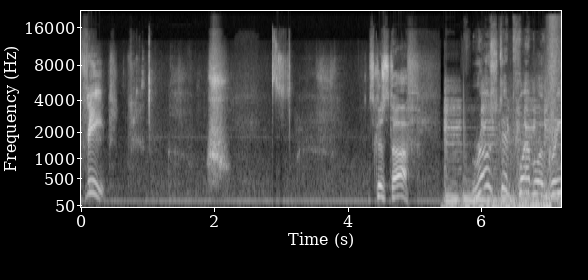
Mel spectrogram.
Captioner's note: exhaling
